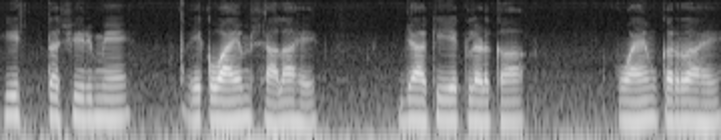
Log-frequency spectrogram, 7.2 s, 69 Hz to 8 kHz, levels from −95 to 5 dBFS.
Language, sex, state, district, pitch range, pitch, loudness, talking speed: Hindi, male, Chhattisgarh, Sukma, 95-140 Hz, 130 Hz, -17 LUFS, 110 wpm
